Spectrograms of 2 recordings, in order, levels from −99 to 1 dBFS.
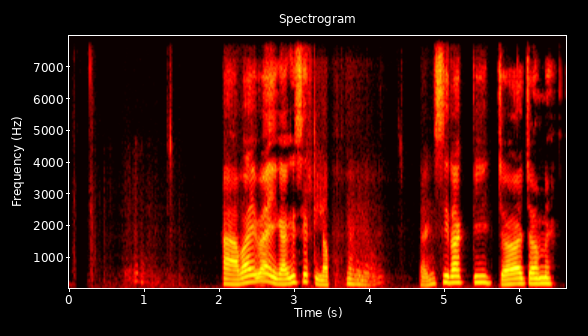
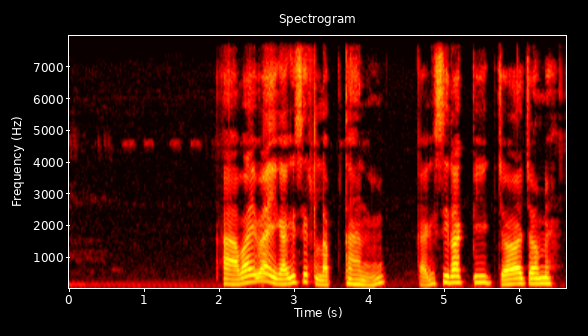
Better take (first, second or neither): second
